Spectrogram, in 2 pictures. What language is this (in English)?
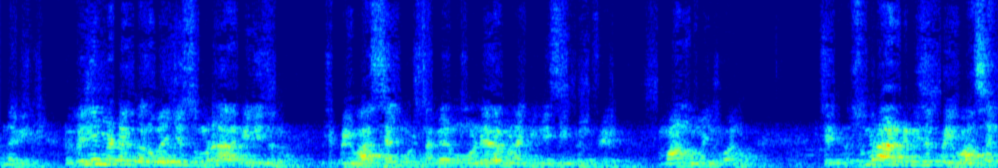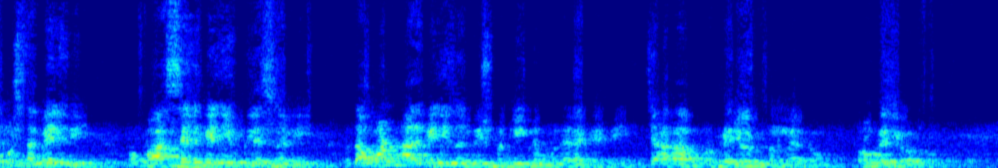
Indonesian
